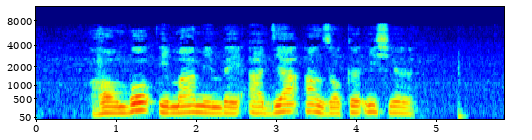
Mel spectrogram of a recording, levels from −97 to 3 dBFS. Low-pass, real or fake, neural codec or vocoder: 7.2 kHz; real; none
